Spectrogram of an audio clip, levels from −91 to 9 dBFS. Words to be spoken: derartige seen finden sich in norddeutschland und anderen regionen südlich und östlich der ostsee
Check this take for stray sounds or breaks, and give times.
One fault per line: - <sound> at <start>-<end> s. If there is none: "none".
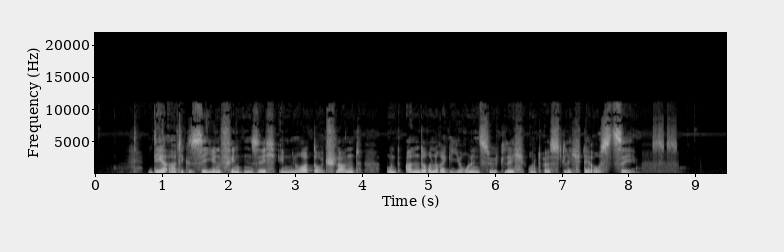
- laugh at 8.4-8.7 s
